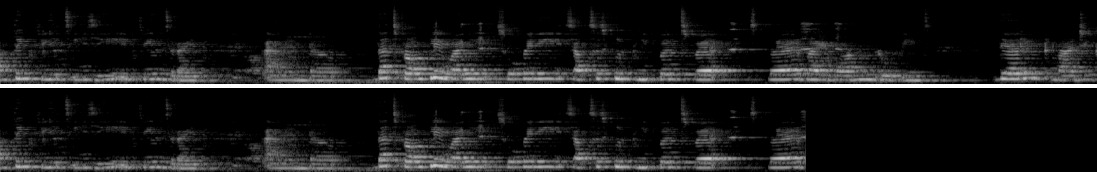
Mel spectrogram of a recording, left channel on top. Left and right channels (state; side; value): drops out; right; at 8.1 s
